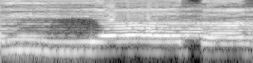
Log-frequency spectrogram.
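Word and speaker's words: إِيَّاكَ: Kadang kita dipanjangkan justru itu salah. Harusnya double hurufnya. Iya. Iya gitu ya. Coba iyaka na'budu wa iyyaka nasta.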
